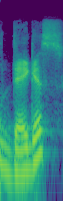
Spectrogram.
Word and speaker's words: Dages: sure it's uh dagus rhymes with las vegas vegas okay so i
